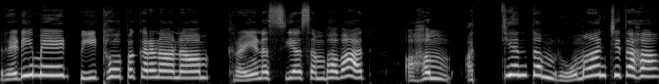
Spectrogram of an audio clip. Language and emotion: Sanskrit, surprised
